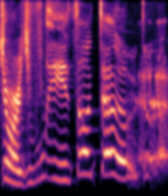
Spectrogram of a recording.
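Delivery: mock, very high, loud, desperate begging. Retelling a classroom moment, blocking someone from the teacher: imitating own past begging. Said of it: "I was begging him".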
